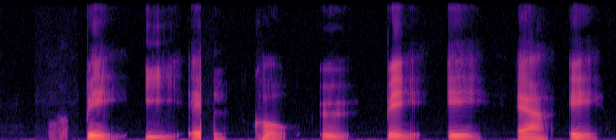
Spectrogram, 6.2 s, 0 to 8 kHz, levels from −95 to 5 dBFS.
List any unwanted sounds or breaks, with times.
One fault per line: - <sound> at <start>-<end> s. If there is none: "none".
- laugh at 0.5-0.7 s
- dropout at 2.0-2.1 s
